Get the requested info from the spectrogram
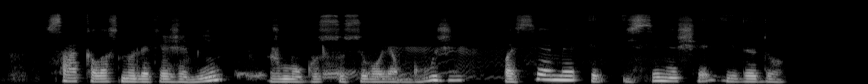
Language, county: Lithuanian, Kaunas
